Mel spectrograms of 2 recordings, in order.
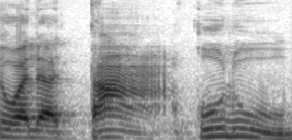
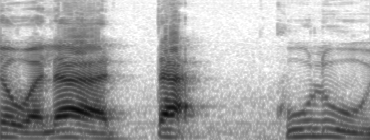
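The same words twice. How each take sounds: First: The consonant is a deep throat ain. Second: The consonant is a light glottal stop. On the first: The speaker calls it wrong. "Jangan baca wala ta'kulu. Bukan ain, ini hamzah" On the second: The speaker calls it right. "kita baca wala ta'kulu"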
